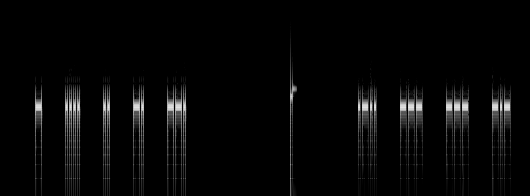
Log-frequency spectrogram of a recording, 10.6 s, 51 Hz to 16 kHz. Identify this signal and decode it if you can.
Morse code, heard as a keyed tone, about 30 wpm, spaced as for 14 wpm, 700 Hz. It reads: THING LOOK
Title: 4x Character Spacing - Top 200 Words - 30wpm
